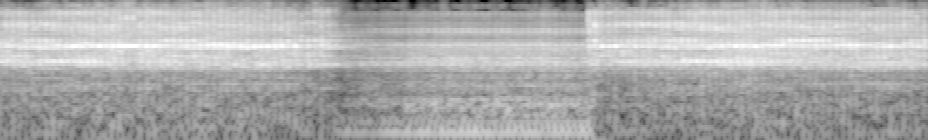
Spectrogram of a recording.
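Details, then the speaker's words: Rotary mower blade on a bench-top stone blade grinder with grinding direction changed so the stone comes up and doesn't pull the blade in: steady, even hiss of stone on steel, no snatching; load set only by applied pressure. "it's much easier grinding to grind with the stone coming up this way because I'm not getting pulled in so it's truly just how much ever pressure I applied to the blade into the grinding wheel that is what is experienced in the grinding not the stone catching"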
